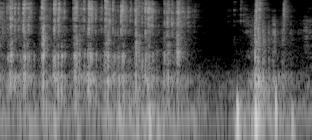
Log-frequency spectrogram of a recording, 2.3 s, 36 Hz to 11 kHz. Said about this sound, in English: So 4 dice versus its e-defense. So roll 4 dice.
